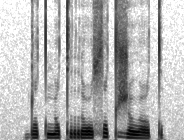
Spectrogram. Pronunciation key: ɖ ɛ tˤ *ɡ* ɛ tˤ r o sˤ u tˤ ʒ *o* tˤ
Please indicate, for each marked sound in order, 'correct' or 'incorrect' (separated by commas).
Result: incorrect, correct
